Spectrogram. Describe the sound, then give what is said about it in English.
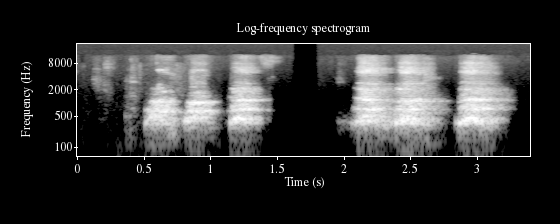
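A large dog barks at the mailman in two bursts of three deep, loud barks each, with a short pause between the groups and no talking. “The eternal dog versus mailman.”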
